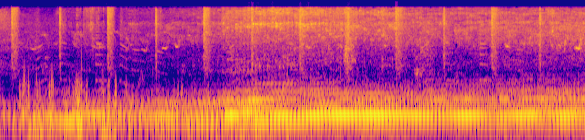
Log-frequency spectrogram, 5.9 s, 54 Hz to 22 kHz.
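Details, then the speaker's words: Sanken HWD-Z88 water dispenser, bottom-gallon water pump tested after the door switch checked good; lowering the magnetic level-sensor float triggers the pump: low, steady hum that builds and holds, a few light clicks early; pump runs normally. "Jika pelampung ini kita arahkan ke bawah harusnya untuk water pump-nya berbunyi ya. Sekarang kita coba bagaimana ada bunyi apa enggak."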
